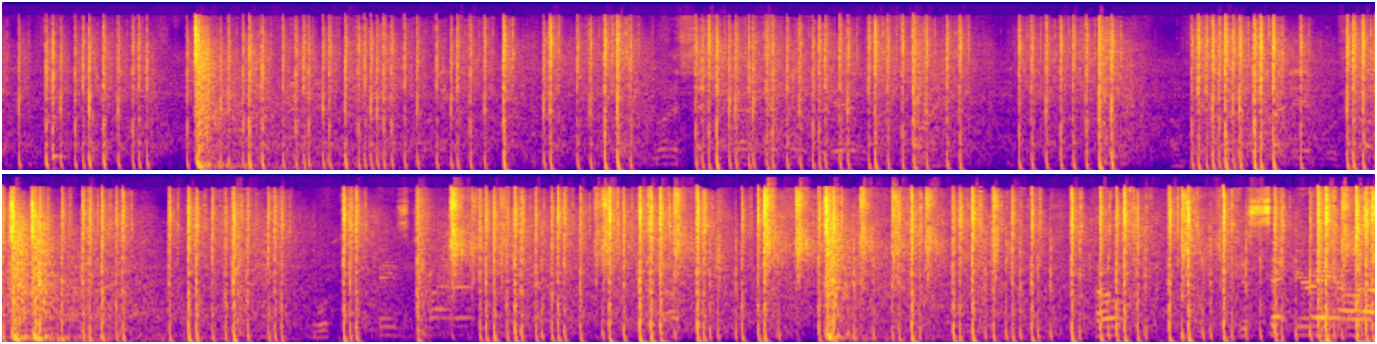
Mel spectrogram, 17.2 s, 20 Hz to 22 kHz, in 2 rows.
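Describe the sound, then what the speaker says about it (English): Bursts of automatic rifle fire in Arma 3, loud rapid volleys repeating in clusters with brief gaps, while players talk over the shooting. "Just set your AR up and start shooting, pal."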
